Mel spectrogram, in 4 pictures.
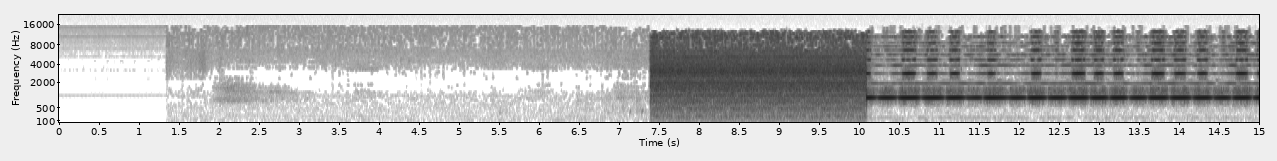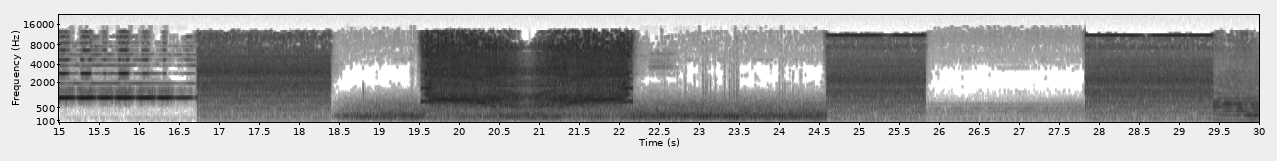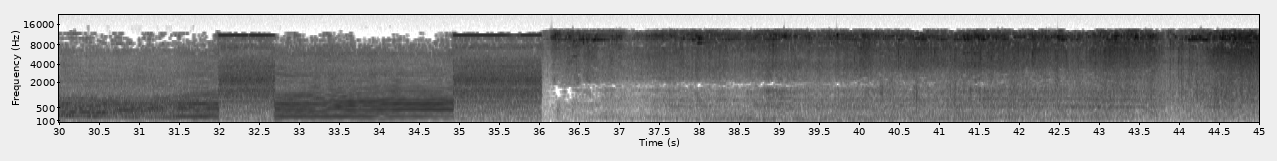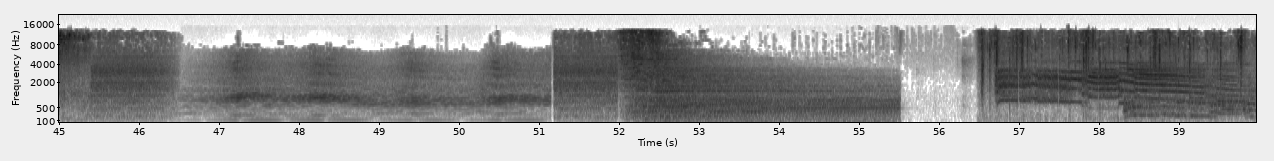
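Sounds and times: static hiss: 2.9 - 10.1, 16.8 - 18.4, 45.4 - 46.5
harsh electronic noise: 7.4 - 10.2, 16.7 - 22.2, 23.0 - 25.9, 27.8 - 33.4, 34.8 - 36.1, 45.4 - 55.6
pulsing high beep: 10.1 - 16.8, 24.6 - 25.8, 27.8 - 29.4
falling pitched tone: 29.4 - 32.1
steady pitched drone: 45.4 - 55.6.

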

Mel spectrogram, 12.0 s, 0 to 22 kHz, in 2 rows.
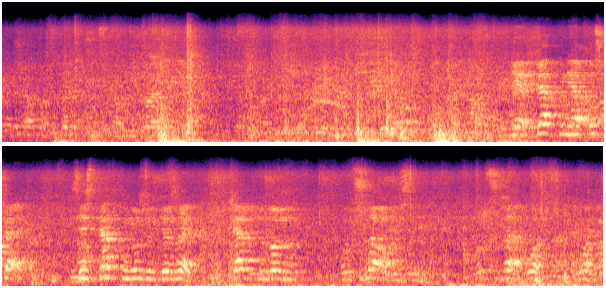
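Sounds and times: voices in a hall: 0.0 - 12.0
bodies thudding on gym mats: 0.4 - 5.1, 10.6 - 12.0.

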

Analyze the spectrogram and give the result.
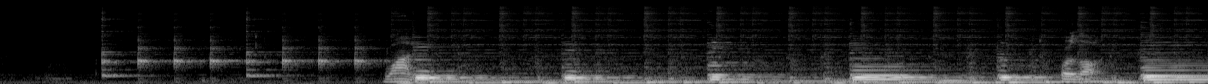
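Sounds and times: electronic metronome clicking: 7.0 - 10.6.

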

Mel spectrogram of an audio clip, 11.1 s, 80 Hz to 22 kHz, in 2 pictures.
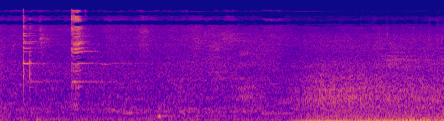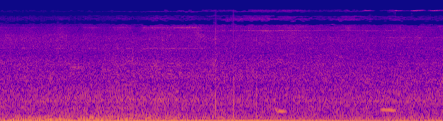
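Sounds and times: road noise: 0.0 - 11.0
traffic engine rumble: 0.0 - 11.0.

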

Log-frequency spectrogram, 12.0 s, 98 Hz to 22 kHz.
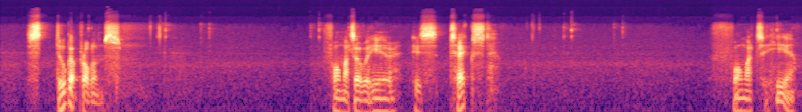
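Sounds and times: computer mouse clicks: 2.2 - 3.3, 4.6 - 4.9, 7.9 - 9.5.

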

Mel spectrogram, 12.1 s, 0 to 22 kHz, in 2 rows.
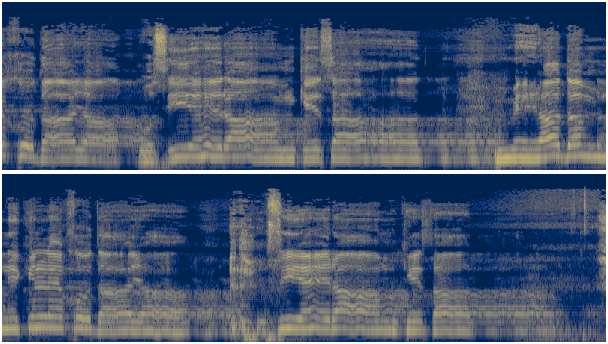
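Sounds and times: man singing unaccompanied hymn: 0.0 - 11.8.

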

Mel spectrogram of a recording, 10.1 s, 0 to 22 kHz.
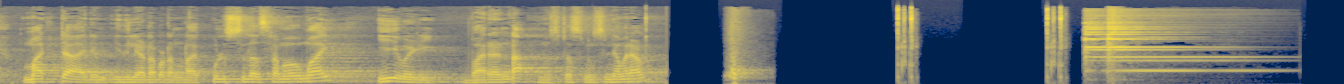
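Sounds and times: notification bell ding: 8.2 - 9.8.

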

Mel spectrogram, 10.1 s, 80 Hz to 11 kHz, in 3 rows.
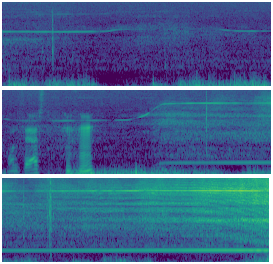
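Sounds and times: distant ducted fan jet whine: 0.0 - 10.0
wind buffeting microphone: 0.0 - 10.0.

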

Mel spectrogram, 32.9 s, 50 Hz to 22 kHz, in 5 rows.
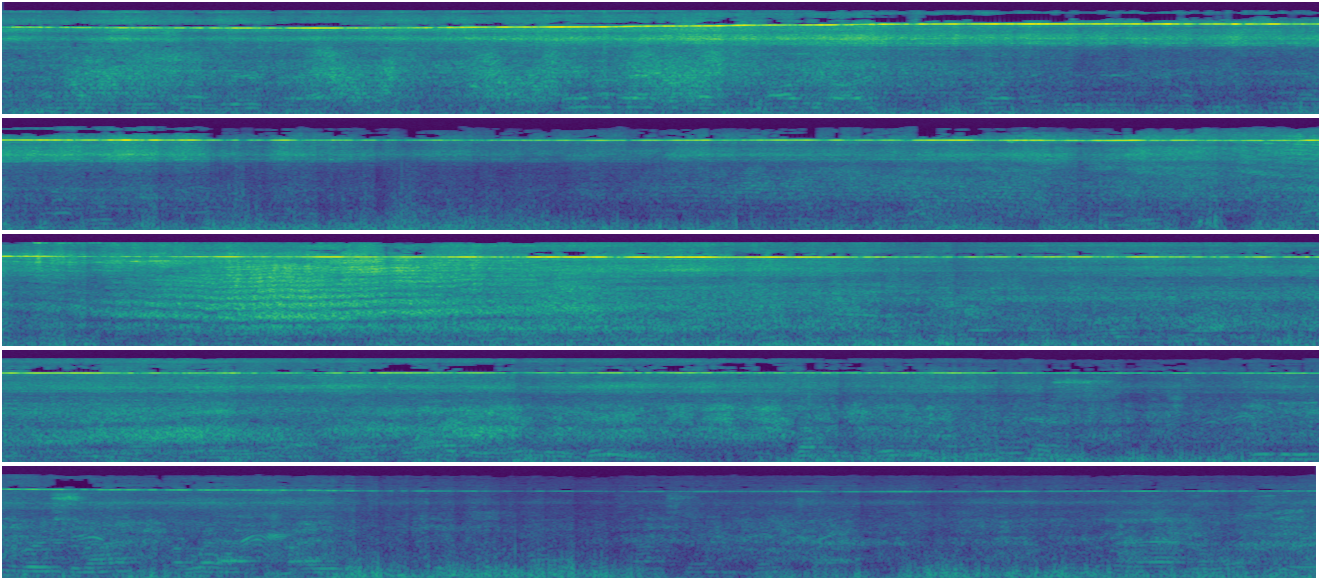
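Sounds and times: model jet turbine whine: 0.0 - 32.9
jet rushing pass whoosh: 10.1 - 26.2.

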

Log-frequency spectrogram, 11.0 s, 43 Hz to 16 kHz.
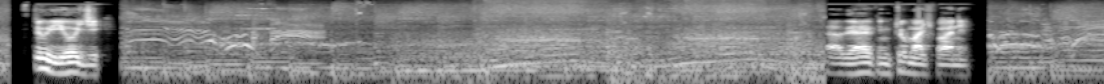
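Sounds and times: vehicle engine running: 3.4 - 8.3.

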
